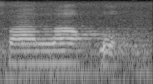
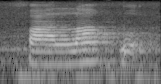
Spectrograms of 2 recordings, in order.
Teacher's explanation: qolqolah kubro jadi harus di pantulkan dengan kuat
